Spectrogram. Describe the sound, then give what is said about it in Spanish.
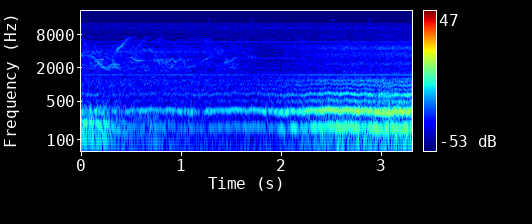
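A horsefly buzzing around: a steady, droning insect hum with a slightly wavering pitch that swells louder toward the end, heard alone. “Entonces Elal se transformó en tábano y le revoloteó hasta que la ballena, cansada del zumbido, se lo tragó.”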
